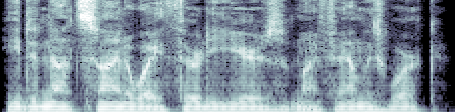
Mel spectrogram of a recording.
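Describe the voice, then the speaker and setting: A man voicing a proud, calm young woman horse trainer who speaks with quiet, firm defiance in an audiobook romance. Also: extremely low pitch, fast, husky, dry recording, studio quality.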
